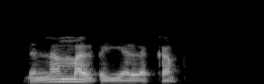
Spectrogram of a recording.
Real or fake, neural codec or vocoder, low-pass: real; none; 3.6 kHz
